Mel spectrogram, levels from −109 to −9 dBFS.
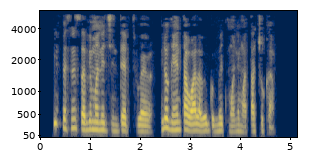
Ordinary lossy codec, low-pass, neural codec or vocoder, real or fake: MP3, 32 kbps; 5.4 kHz; none; real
